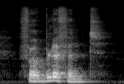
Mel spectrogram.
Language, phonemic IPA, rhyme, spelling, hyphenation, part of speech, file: Dutch, /vərˈblʏ.fənt/, -ʏfənt, verbluffend, ver‧bluf‧fend, adjective, Nl-verbluffend.ogg
- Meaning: amazing, astonishing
